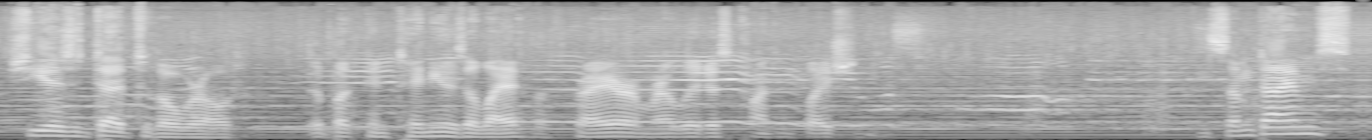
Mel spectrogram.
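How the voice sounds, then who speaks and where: A man voicing a solemn, devout priest in a narrative game, speaking in a measured, formal, pious way. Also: mid-range voice, natural voice, rough recording. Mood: grave. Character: solemn devout priest, gentle confessor, male. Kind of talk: reading aloud narrative game dialogue. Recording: music and rain behind the voice.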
